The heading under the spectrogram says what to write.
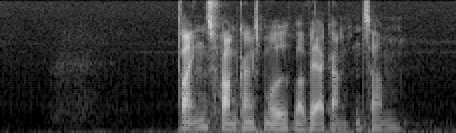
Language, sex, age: Danish, male, 25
